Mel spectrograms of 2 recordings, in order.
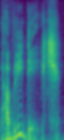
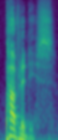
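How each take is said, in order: First: The name ends with a ch sound. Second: The name ends with an s sound. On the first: The speaker calls it wrong. "I've heard people pronouncing it Pavlidich" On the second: The speaker calls it right. "So I would say Pavlidis"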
